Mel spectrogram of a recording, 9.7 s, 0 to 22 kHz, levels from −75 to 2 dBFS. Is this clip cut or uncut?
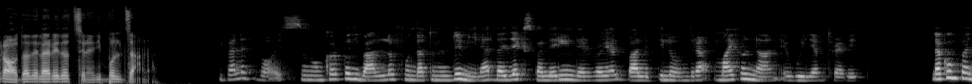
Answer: uncut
